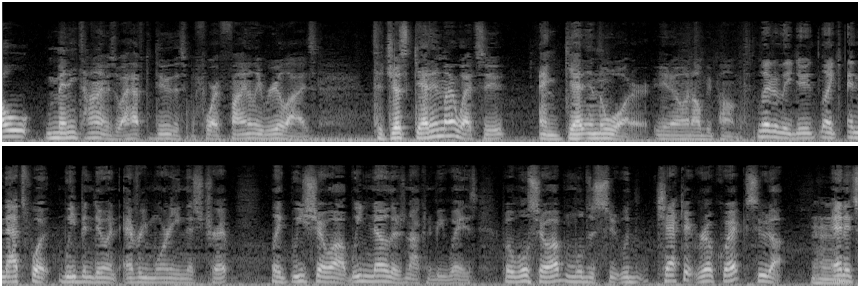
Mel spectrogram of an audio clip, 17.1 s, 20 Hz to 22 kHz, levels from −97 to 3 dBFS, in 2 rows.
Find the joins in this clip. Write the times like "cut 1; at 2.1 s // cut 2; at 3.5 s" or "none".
none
